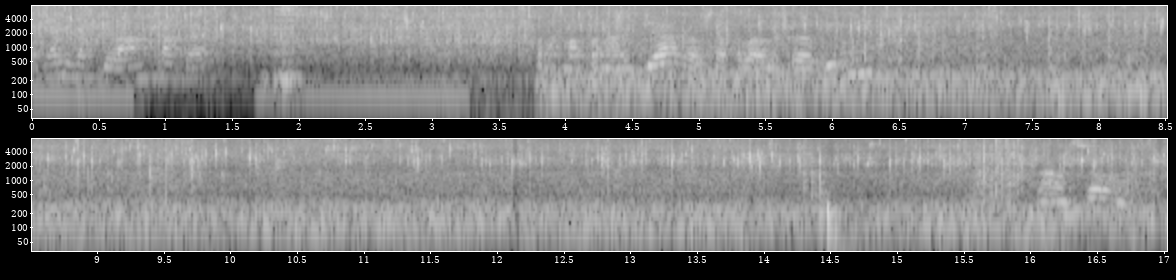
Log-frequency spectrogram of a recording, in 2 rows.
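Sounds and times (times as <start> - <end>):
tofu sizzling in oil: 0.1 - 17.0.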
